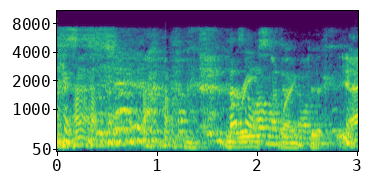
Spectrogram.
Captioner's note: laughter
